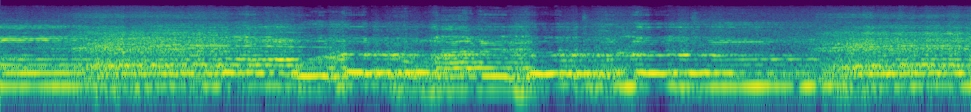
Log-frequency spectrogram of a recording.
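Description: Ifa chanting: a group of voices singing a slow chant together in held, shifting notes, part of an opening invocation paying respects to the elders.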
